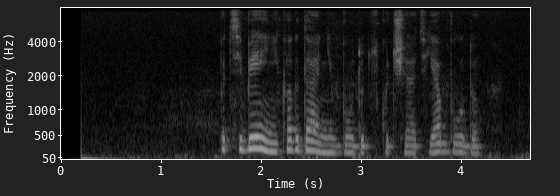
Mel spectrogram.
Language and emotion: Russian, neutral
